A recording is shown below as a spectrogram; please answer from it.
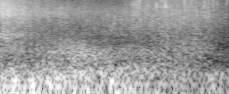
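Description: Trailer sound effect for a title reveal: a deep rumble under a noisy hiss, dying away slowly after a hit.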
